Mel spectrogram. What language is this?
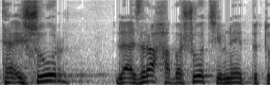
Hebrew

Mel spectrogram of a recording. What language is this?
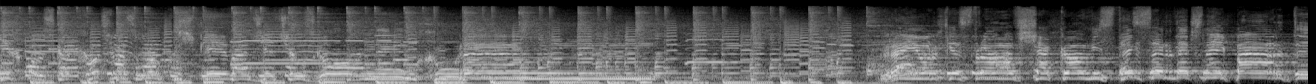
Polish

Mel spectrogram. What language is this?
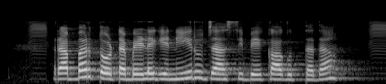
Kannada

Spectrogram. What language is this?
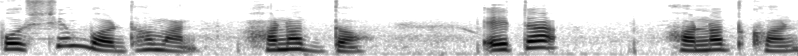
Santali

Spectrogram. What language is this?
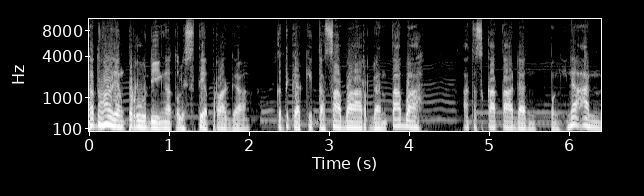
Indonesian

